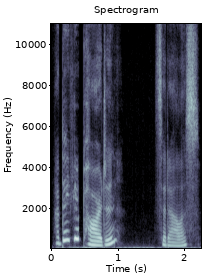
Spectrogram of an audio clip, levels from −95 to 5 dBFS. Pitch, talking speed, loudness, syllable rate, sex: 255 Hz, 160 wpm, -16 LUFS, 7.1 syllables/s, female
